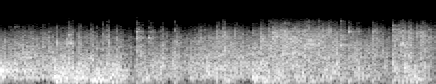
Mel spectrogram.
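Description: Cartoon crash sound effect: closet contents tumbling down in a long, continuous clattering crash of many jumbled bangs and rattles, which stops near the end.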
